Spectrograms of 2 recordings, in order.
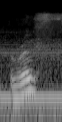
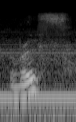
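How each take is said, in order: The two takes are said the same way.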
